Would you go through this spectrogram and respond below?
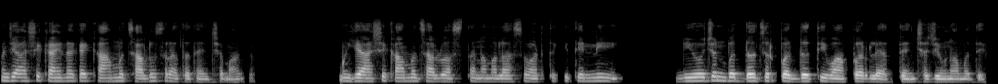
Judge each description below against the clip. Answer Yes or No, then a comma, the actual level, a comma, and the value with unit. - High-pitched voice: No, medium, 150 Hz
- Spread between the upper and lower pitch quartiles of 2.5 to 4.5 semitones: Yes, average, 2.8 semitones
